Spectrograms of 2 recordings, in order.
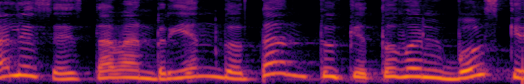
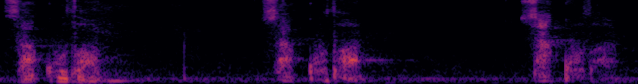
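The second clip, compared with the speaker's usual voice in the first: whispering; 4 semitones lower, 15 dB quieter than usual. A narrator's reading. Story whisper, shaking.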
